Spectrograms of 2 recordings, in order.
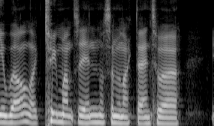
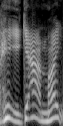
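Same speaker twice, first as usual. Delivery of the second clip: higher, emphatic Australian greeting; Australian accent; 6 semitones higher, slower than usual. Shown as a demonstration. Comparing greetings by country, emphatic Australian accent. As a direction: punch "mate" in an Australian accent. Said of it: "But in Australia, it's like".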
